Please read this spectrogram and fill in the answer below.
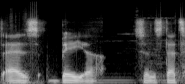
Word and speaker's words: Bella: inside the name, but in Spanish, when there's 2 L's together, they make a Y sound, so they would be pronounced as Bea, since that's how you pretty much spell it and also pronounce it.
